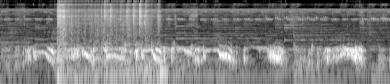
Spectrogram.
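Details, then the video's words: Several pigeons cooing while mating, overlapping rolling coos that rise and fall continuously, with a burst of broad rustling or flapping noise early on and a low hum in the background. "Pigeon Sound Effect || Pigeon Mating"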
